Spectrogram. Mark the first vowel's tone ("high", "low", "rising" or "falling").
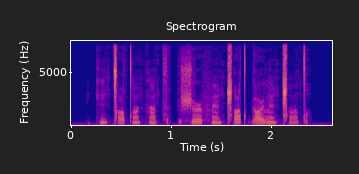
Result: low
